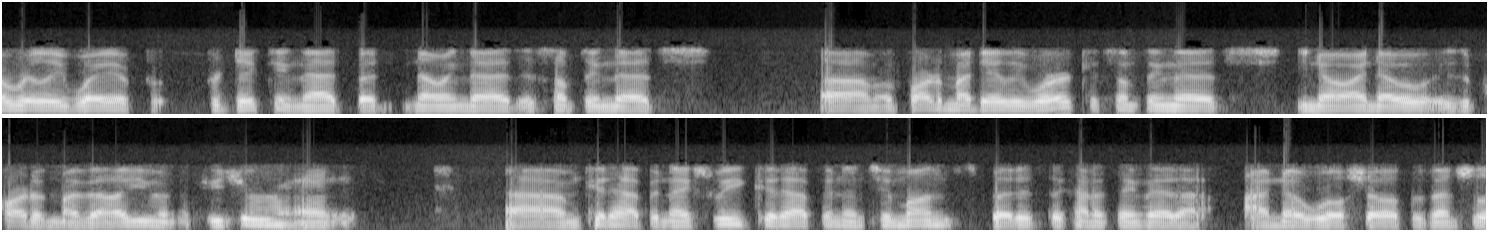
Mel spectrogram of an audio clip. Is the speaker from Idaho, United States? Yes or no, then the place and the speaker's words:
no; California, United States; now in Chicago, United States; I mean, I grew up in California, so definitely spent a lot of time outside in nature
